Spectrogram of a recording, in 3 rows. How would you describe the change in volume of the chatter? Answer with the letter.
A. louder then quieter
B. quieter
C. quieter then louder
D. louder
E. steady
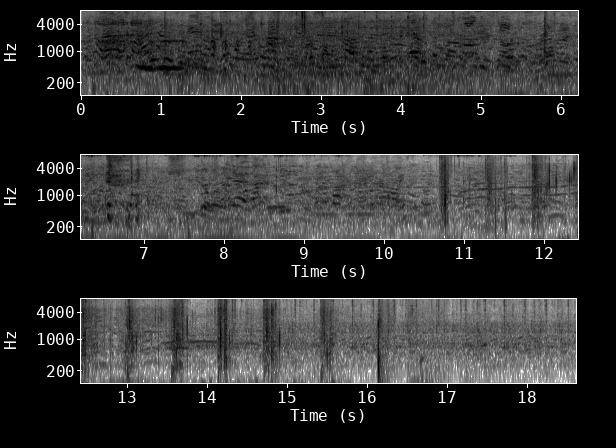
B.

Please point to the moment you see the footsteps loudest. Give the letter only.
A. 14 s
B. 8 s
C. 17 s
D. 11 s
A.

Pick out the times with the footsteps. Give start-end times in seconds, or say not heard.
10.7-17.0.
